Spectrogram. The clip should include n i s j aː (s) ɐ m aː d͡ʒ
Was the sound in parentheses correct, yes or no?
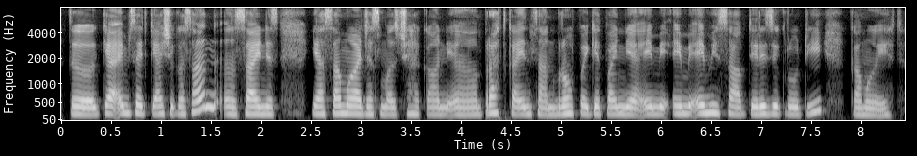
yes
